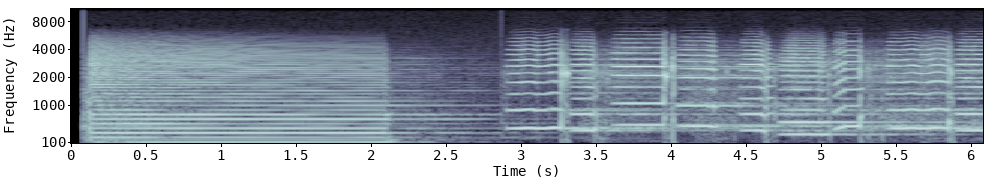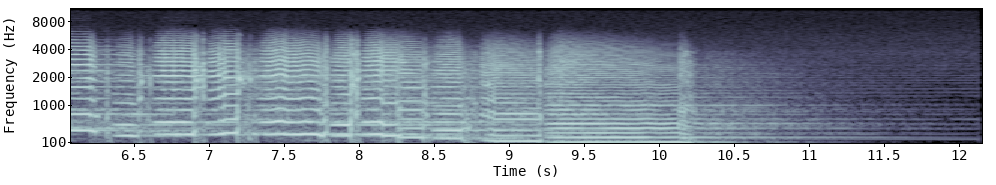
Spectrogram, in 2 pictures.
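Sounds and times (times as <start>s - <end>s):
guitar swell effect: 0.1s - 11.4s.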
